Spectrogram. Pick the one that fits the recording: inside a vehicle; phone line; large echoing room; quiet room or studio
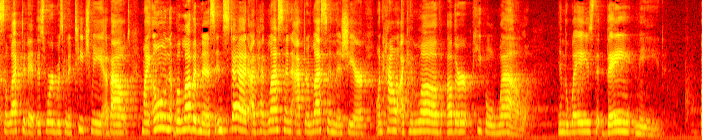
large echoing room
